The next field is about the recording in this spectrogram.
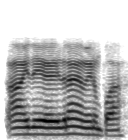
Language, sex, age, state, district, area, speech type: Tamil, male, 30-45, Tamil Nadu, Tiruchirappalli, rural, conversation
